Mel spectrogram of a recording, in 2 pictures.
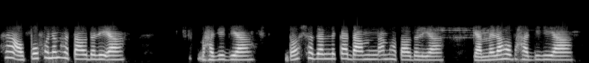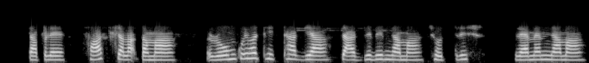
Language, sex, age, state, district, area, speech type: Santali, female, 18-30, West Bengal, Paschim Bardhaman, rural, conversation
